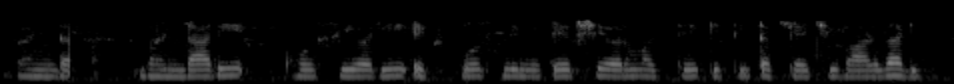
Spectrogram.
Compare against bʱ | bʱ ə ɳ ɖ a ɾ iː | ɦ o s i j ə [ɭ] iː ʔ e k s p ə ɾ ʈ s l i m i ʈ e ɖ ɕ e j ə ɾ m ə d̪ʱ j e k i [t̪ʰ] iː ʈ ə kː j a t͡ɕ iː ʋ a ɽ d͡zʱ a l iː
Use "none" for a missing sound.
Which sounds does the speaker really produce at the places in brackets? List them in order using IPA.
ɾ, t̪

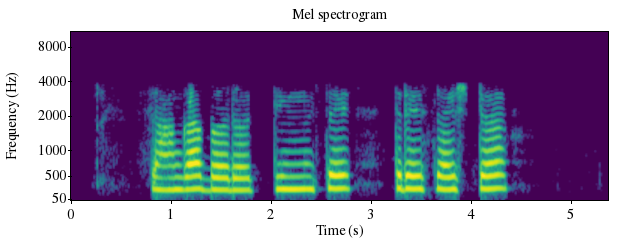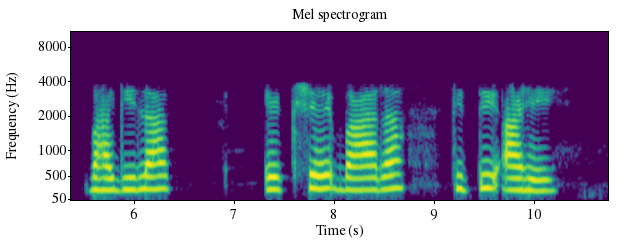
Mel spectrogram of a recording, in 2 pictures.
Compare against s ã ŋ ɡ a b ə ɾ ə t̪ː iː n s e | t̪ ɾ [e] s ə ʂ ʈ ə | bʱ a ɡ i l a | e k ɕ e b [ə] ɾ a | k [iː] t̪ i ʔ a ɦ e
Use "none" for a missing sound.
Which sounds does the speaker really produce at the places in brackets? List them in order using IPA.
e, a, i

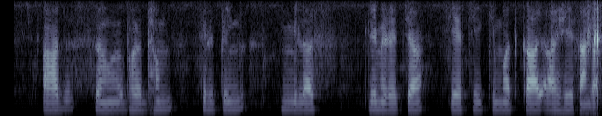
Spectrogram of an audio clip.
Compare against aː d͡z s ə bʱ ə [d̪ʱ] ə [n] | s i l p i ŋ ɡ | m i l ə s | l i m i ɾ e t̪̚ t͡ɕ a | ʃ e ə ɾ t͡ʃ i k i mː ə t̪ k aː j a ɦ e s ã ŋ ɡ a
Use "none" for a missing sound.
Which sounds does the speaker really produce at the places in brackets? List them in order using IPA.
d̪ʱ, m

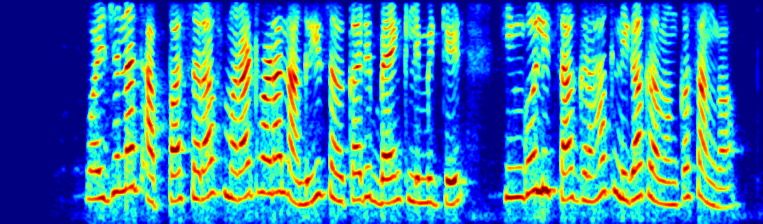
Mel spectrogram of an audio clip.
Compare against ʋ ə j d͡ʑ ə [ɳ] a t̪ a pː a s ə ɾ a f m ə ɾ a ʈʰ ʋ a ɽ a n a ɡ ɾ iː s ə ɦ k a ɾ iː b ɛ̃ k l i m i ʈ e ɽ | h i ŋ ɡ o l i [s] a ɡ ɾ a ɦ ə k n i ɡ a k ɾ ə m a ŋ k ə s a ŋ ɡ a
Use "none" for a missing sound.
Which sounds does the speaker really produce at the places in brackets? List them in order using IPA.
n, t͡s

